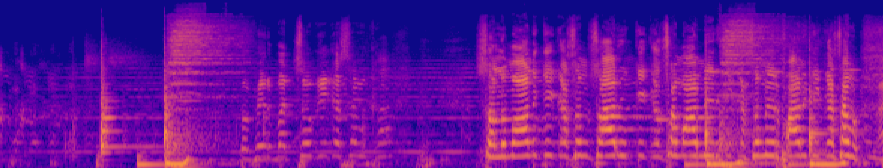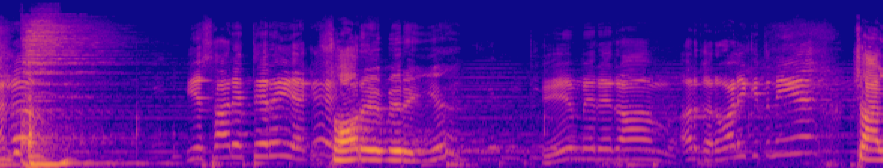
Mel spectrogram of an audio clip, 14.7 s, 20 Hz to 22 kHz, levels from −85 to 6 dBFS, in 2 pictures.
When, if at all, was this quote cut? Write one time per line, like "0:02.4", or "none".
none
